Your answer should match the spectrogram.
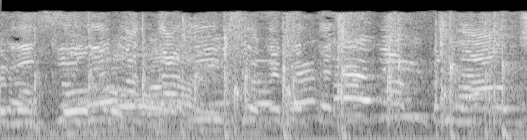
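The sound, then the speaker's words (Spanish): Applause from a group, with scattered, uneven claps sounding steadily for a few seconds while voices cheer and talk loudly over it, given as a tribute to the technical team of CDN Radio y Televisión. “Un aplauso”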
